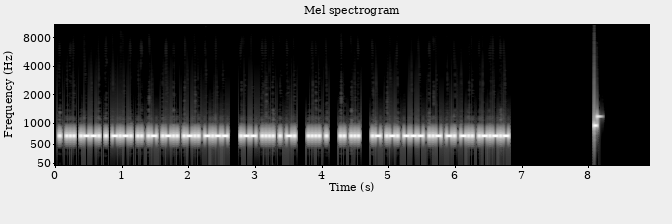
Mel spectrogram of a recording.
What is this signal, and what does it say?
Morse code, heard as a keyed tone, about 41 wpm, 700 Hz. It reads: ESPECIALLY WHEN HE IS AROUND.
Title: Sentences from Top 1000 Words - Review Part 4 - 45wpm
